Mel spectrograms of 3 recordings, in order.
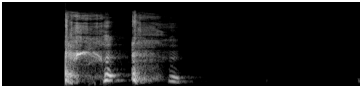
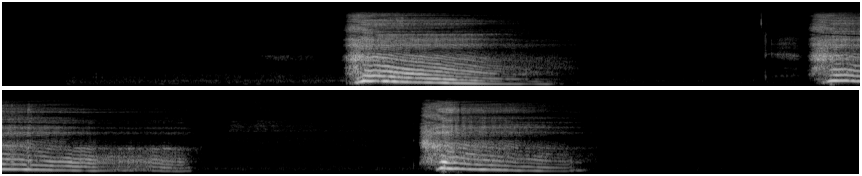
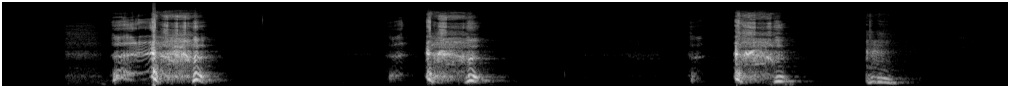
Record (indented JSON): {
  "cough_length": "3.6 s",
  "cough_amplitude": 31864,
  "cough_signal_mean_std_ratio": 0.32,
  "exhalation_length": "17.2 s",
  "exhalation_amplitude": 24383,
  "exhalation_signal_mean_std_ratio": 0.37,
  "three_cough_length": "10.1 s",
  "three_cough_amplitude": 32768,
  "three_cough_signal_mean_std_ratio": 0.33,
  "survey_phase": "beta (2021-08-13 to 2022-03-07)",
  "age": "45-64",
  "gender": "Male",
  "wearing_mask": "No",
  "symptom_cough_any": true,
  "symptom_onset": "12 days",
  "smoker_status": "Never smoked",
  "respiratory_condition_asthma": false,
  "respiratory_condition_other": false,
  "recruitment_source": "REACT",
  "submission_delay": "2 days",
  "covid_test_result": "Positive",
  "covid_test_method": "RT-qPCR",
  "covid_ct_value": 32.0,
  "covid_ct_gene": "N gene",
  "influenza_a_test_result": "Negative",
  "influenza_b_test_result": "Negative"
}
